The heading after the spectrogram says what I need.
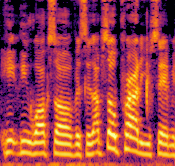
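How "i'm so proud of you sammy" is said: mock sarcastic praising tone, higher. Retelling how a wrestler walks off after a handshake: imitating sarcastic praise.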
